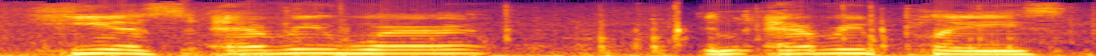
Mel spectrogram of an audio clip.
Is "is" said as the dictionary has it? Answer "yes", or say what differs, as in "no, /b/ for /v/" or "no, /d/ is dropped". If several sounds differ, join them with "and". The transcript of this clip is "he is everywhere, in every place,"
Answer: yes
